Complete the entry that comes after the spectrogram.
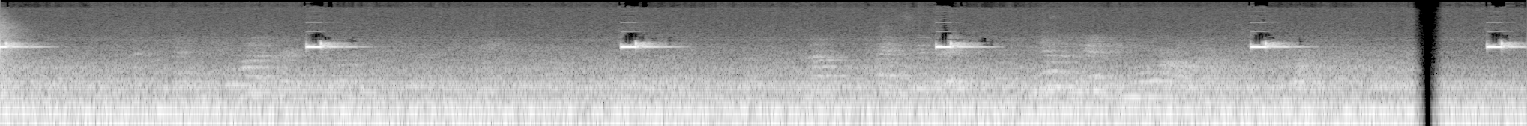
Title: Amazing ECG/EKG Sounds, Heart Monitor, Electrocardiogram, Relaxing ECG Monitor Beep, Hospital Sounds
